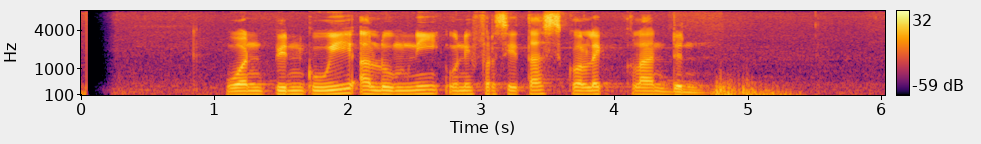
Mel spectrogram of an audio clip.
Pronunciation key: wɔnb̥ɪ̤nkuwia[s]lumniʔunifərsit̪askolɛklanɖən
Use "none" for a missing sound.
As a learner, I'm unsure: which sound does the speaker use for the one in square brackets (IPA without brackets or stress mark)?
none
